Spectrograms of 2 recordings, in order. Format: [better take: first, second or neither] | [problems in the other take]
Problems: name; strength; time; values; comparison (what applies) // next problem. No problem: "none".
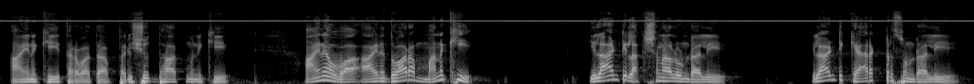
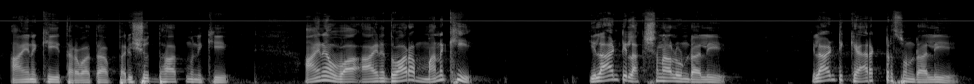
second | high-pitched whine; loud; throughout; 8 kHz, 9 dB below the speech; faint in the second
